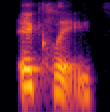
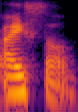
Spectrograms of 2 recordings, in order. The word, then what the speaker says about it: ICLEI: I believe that acronym is pronounced ICLEI, but you can or ISIL. You can correct me which one.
